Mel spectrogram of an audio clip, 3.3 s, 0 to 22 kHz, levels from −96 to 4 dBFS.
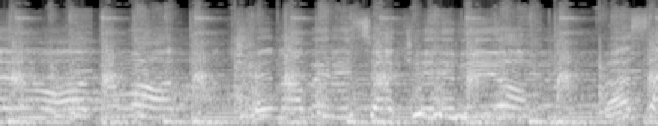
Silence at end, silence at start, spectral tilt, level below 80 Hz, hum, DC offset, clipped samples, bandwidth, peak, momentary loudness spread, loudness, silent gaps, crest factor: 0 s; 0 s; -4 dB/octave; -34 dBFS; none; under 0.1%; 2%; over 20 kHz; 0 dBFS; 3 LU; -6 LUFS; none; 6 dB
